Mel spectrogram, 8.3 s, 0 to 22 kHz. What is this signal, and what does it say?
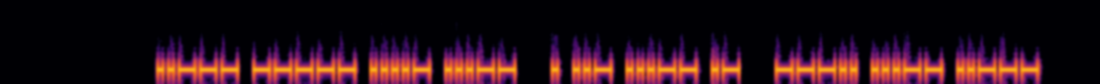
Morse code, heard as a keyed tone, about 32 wpm, 700 Hz. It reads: 2043 EU3A 832
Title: Worked All Europe DX Contest - QTC Exchange - 30wpm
